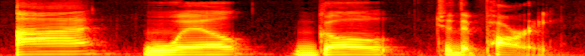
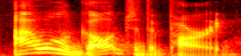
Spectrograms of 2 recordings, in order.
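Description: First: Slow, careful English model line; slow model sentence. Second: Said in the usual way. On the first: Shown as a demonstration. Teacher modelling example sentence, slow and careful. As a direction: read I will go to the party slowly for learners. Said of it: "model sentence read slowly". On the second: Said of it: "repeat at normal pace".

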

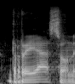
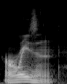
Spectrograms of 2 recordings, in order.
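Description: First: "Reason" read as written in Spanish, re-a-son; "Reason" as re-A-son, Spanish vowels; spelling pronunciation. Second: "Reason" said REE-zn; "Reason" the English way, ee vowel, two syllables; English pronunciation. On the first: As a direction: say "Reason" letter by letter as Spanish sounds, with separate e and a. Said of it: "escrito reason". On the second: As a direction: say "Reason" with one long ee and a reduced ending. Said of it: "pronunciado reason". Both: Shown as a demonstration.

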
